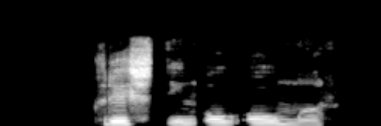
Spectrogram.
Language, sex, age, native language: Icelandic, male, 7, Icelandic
